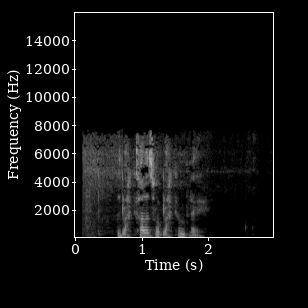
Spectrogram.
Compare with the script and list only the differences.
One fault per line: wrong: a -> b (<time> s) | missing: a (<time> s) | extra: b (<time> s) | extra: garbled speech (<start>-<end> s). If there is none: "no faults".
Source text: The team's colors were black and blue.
wrong: team's -> black (0.7 s)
